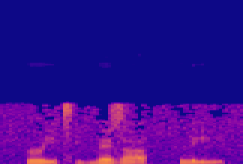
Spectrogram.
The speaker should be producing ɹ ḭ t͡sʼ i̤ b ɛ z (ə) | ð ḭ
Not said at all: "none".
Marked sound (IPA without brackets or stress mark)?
a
